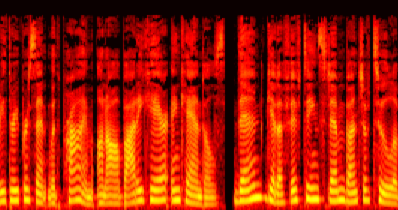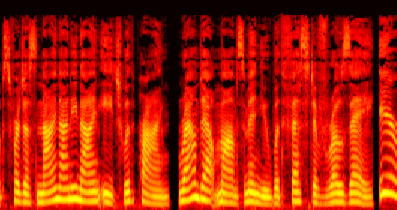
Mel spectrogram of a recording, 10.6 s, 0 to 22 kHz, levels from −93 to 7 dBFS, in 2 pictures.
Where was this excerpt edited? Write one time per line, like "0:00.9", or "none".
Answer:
none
